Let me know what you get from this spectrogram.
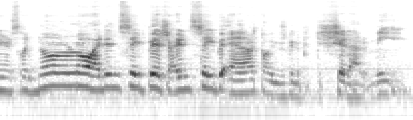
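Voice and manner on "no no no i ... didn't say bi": higher, louder frantic backpedal; imitating panicked denial. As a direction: beg him it was nothing.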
